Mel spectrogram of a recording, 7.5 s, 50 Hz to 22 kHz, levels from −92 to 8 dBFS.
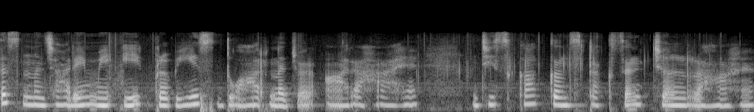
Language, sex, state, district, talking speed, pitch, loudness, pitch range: Hindi, female, Uttar Pradesh, Jyotiba Phule Nagar, 120 wpm, 235 Hz, -18 LUFS, 225-250 Hz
